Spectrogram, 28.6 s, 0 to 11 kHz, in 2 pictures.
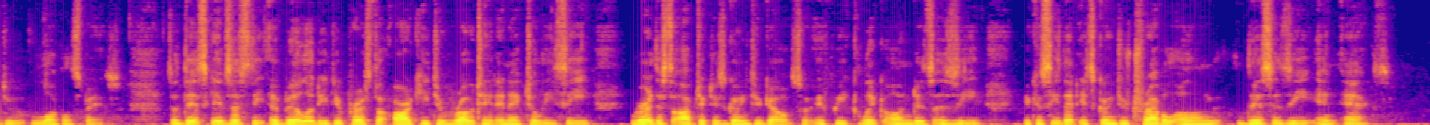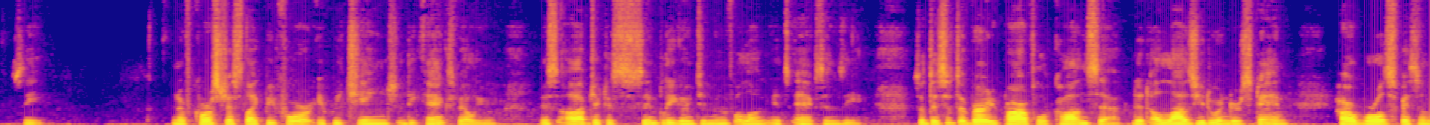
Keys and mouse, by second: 0.3 click, 2.2 right click, 3.7 r, 5.5 right click, 9.0 click, 14.3 click, 18.2 click.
